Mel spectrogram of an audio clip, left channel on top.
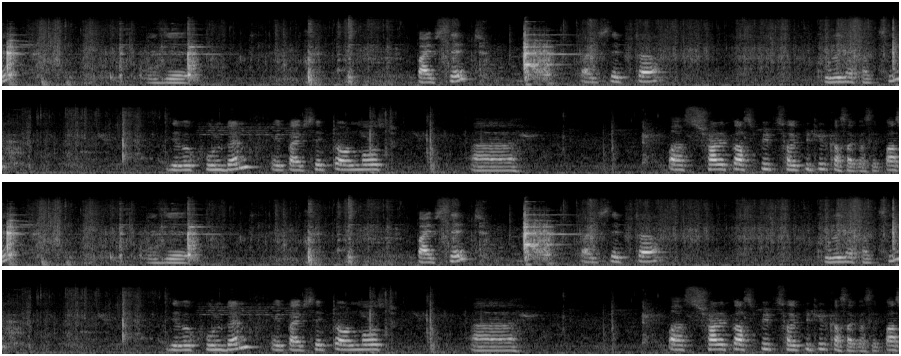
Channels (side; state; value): both; identical; correlation 1.00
